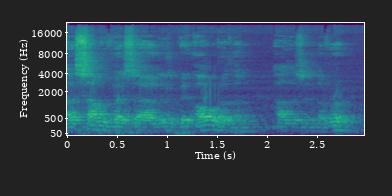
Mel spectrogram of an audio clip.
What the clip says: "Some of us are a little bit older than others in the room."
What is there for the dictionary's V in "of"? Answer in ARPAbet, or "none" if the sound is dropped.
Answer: V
